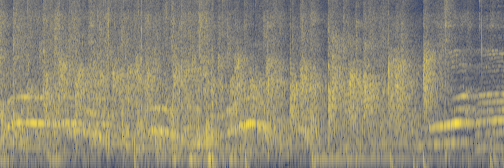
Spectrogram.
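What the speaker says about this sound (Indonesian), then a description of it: "Kasih tepuk tangan." A class claps for a group after its presentation, loud, steady applause from many hands filling the room, with faint voices and chatter mixed in underneath.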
